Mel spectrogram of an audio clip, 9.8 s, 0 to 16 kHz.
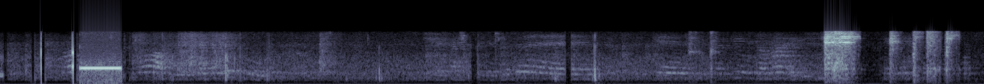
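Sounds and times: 
touch-tone dialing beeps as a telephone call is transferred: 0.8 - 1.2.

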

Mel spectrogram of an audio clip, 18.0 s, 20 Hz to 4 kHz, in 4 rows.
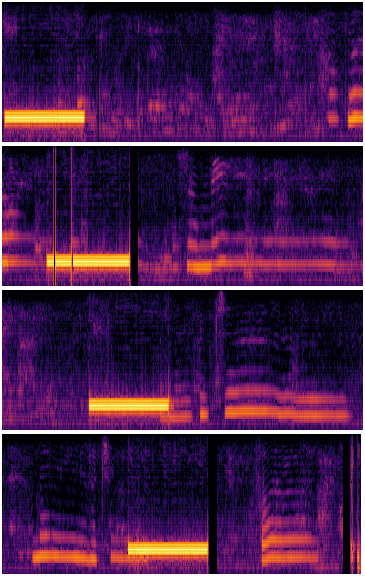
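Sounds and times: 
telephone ringing tone: 0.0 - 1.1, 5.1 - 6.2, 10.1 - 11.1, 15.1 - 16.1.

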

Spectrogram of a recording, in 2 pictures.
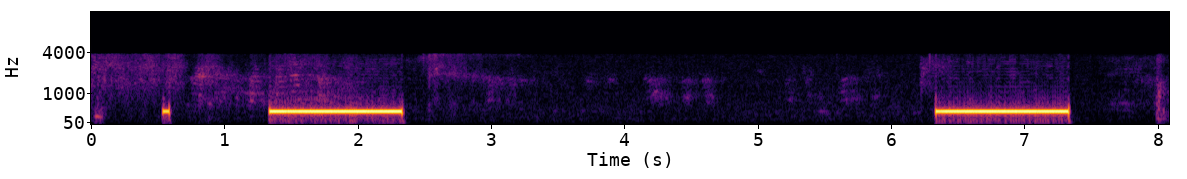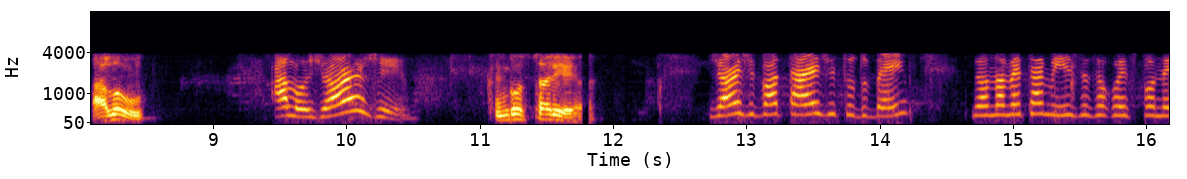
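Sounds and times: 
faint noise: 0.0 - 16.1
ringback tone of an outgoing phone call: 1.4 - 2.4, 6.4 - 7.4
speech: 8.1 - 8.6, 9.5 - 11.9, 12.7 - 16.1.

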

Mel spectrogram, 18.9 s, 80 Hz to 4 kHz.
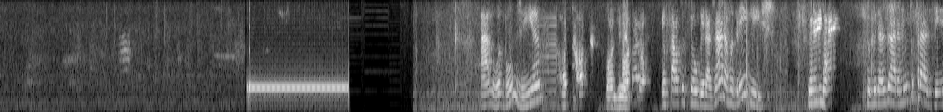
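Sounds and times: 
steady telephone line tone during call transfer: 4.9 - 7.1
speech: 9.8 - 15.4, 16.2 - 16.7, 17.3 - 18.8.

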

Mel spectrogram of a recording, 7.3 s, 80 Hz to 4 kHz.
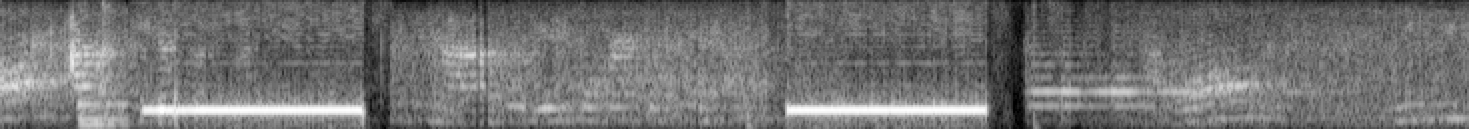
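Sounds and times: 
telephone ringback tones calling a bank's customer service line: 0.8 - 1.8, 4.0 - 5.0.

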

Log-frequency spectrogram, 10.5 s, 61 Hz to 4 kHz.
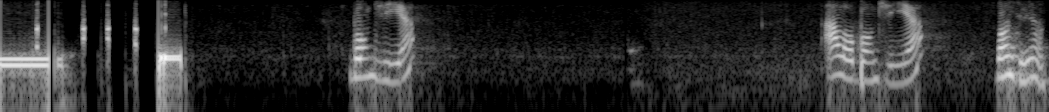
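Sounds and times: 
telephone line tone during a call transfer: 0.0 - 0.5
speech: 3.6 - 4.2, 8.3 - 9.3, 10.0 - 10.4.

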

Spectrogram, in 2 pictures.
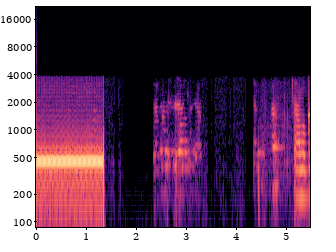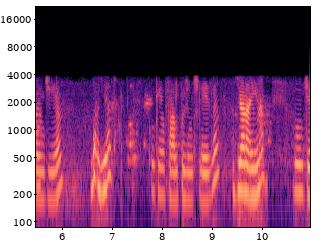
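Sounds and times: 
telephone dial tone after a call hangs up: 0.0 - 1.4
speech: 5.2 - 7.2, 7.8 - 10.9.

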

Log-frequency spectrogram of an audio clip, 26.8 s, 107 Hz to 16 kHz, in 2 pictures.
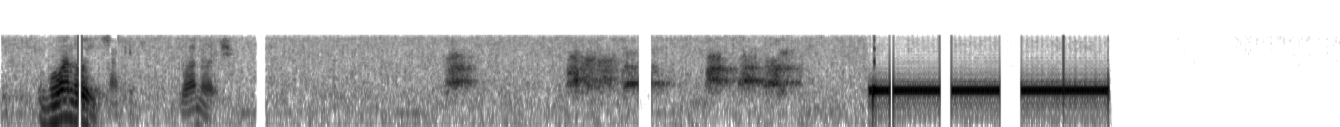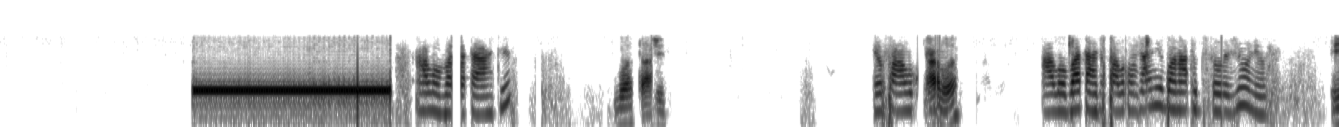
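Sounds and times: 
speech: 0.4 - 2.4, 17.7 - 18.9, 19.6 - 20.2, 22.1 - 23.1, 23.8 - 26.7
telephone line tone while a call is transferred: 8.7 - 11.1, 15.3 - 17.3.

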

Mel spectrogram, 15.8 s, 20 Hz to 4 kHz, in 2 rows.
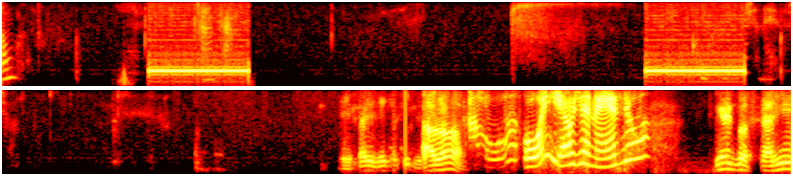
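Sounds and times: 
telephone ringback tone on an outgoing call: 1.5 - 2.5, 6.4 - 7.4
speech: 11.4 - 14.4, 15.0 - 15.7.

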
